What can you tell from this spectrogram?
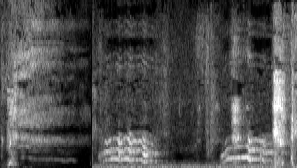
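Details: Two drawn-out, wavering cat meows, each bending up and down, sound over a steady low rumble indoors. A short, thin, high tone comes before them.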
